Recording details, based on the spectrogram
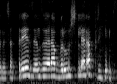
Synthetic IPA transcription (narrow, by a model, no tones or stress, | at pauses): eɾɐ̃nt͡ʃĩɐt̪ɾezɪɐ̃nʊzewɛɾɐabɾuʃelɛɾɐapɾĩnɐs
